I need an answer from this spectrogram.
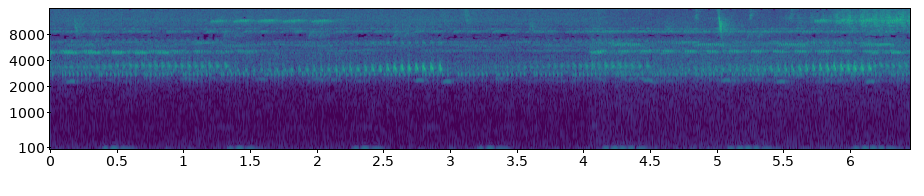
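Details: A dense insect chorus of crickets, high thin trilling tones stacked in several bands, with brief louder bursts of rapid pulses near the middle and end over a constant shrill hum.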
